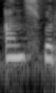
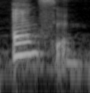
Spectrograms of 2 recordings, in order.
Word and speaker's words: answer: Ternyata answer itu juga kurang tepat. Seharusnya adalah answer.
